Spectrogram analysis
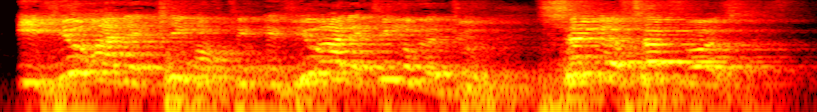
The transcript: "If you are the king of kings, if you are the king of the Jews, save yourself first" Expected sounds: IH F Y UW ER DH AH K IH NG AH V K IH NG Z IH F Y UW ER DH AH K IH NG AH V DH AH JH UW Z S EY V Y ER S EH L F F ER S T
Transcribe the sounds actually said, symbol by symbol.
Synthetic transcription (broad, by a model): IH F Y UW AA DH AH K IH NG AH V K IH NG IH F Y UW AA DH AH K IH NG AH V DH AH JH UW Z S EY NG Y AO S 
